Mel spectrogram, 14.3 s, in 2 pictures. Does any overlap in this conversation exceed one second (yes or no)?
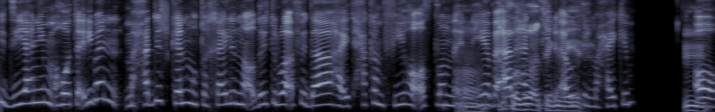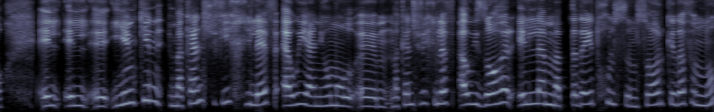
yes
